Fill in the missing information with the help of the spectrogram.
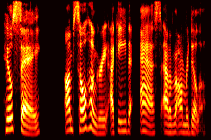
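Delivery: ordinary talk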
